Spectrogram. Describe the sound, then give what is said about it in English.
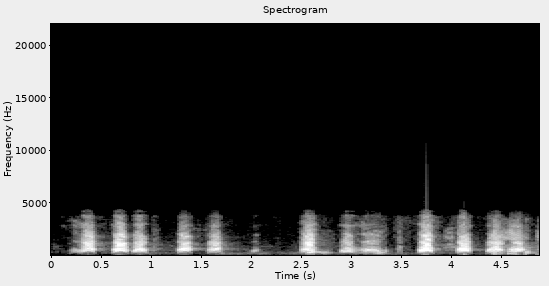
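A dog barks repeatedly in quick bursts, some doubled, with short pauses between clusters. It is loud, with no other sounds around it. This is a sound effect played by pressing a button on a soundboard. “you pulled out the cocaine who's a junkyard dog. So when you're on the board, you might have to press that button every once in a while.”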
